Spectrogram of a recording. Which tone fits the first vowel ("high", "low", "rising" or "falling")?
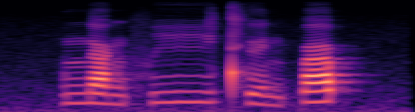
low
